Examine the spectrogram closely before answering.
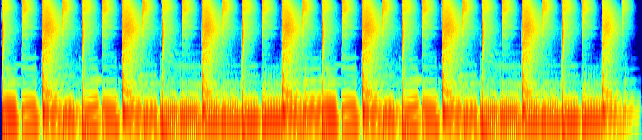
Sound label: Snare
